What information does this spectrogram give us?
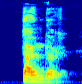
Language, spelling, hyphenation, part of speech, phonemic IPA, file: Dutch, tuinder, tuin‧der, noun, /ˈtœy̯n.dər/, Nl-tuinder.ogg
- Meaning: horticulturist (someone who professionally cultivates certain decorative or edible plants)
